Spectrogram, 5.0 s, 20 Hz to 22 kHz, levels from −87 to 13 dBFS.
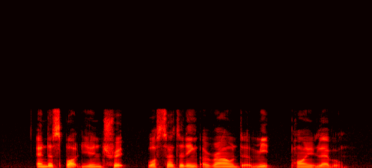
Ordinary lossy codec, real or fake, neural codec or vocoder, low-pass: none; real; none; none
